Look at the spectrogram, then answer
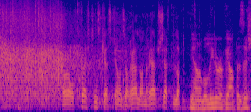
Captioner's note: some Applause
